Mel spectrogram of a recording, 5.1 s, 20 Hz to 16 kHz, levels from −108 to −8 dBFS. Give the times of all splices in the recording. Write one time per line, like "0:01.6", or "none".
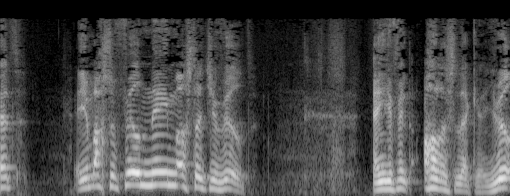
none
